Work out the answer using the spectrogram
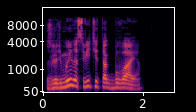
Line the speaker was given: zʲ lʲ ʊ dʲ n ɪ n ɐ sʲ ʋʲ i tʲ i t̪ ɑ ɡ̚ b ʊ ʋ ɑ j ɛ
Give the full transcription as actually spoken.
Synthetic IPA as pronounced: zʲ lʲ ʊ dʲ m ɪ n ɐ sʲ ʋʲ i tʲ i t̪ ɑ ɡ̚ b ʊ ʋ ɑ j ɛ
